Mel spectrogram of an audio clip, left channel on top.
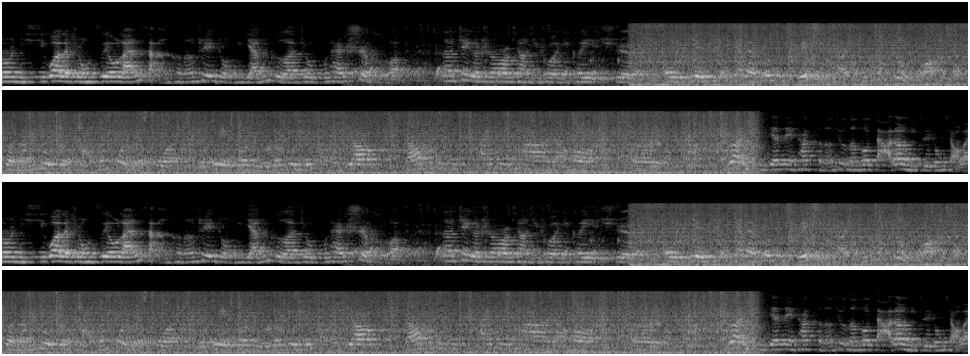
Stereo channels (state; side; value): identical; both; correlation 1.00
